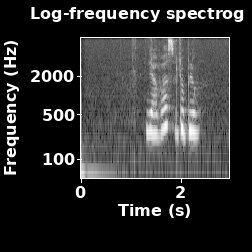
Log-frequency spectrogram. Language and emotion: Russian, neutral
